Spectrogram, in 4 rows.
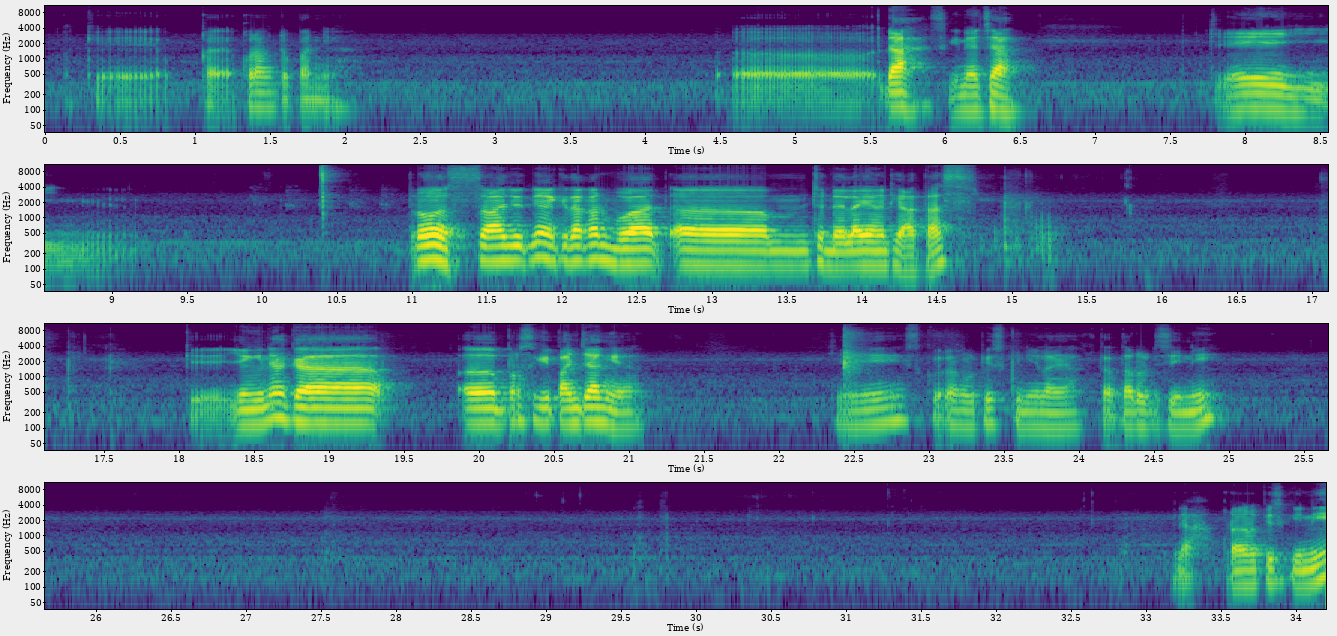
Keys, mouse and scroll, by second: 0.2 KP_Decimal, 0.6 middle click, 1.5-1.9 scroll up 2, 1.9 g, 5.5 g, 7.2-8.3 scroll down 6, 7.4 middle click, 7.8 middle click, 8.6 KP_1, 11.7 shift+middle click, 12.7 shift+a, 14.1 scroll up 1, 14.7-15.8 scroll up 1, 15.9 shift+middle click, 16.3 z, 17.3 scroll up 2, 17.5 shift+middle click, 18.0 s, 19.6 s, 23.0 s, 24.4 shift+middle click, 24.7 g, 25.7-26.1 scroll down 2, 25.9 shift+middle click, 26.3 s, 27.2 g, 28.5 s, 31.2 scroll up 4, 31.3 shift+middle click, 31.7-32.1 scroll down 3, 32.0 Tab, 32.4 Tab, 32.7 s, 33.8 Tab, 34.0-34.2 scroll up 1.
